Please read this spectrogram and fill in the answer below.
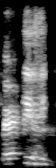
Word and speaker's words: stevia: What's the pronunciation of it? It should be stevia. Yeah, it should be, in English it's stevia.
